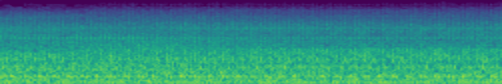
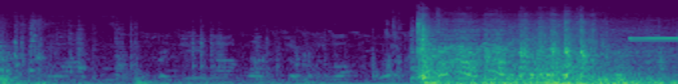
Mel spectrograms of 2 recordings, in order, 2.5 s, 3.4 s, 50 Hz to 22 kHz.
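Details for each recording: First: John Deere 7420 idling after Stanadyne DE10 injection pump replacement for ECU 1076 fault, leak underneath fixed and no longer dripping: steady, even diesel idle with smooth low rumble, no knocks, misses or hunting; normal, repair done. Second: John Deere 7420 with old Stanadyne DE10 pump and stored ECU 1076 fault, before pump replacement: quiet cranking, then diesel catches with one lumpy chug before settling to steadier idle; rough start, pump suspected.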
